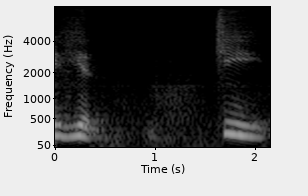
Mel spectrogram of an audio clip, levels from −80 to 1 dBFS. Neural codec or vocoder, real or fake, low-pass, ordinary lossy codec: codec, 16 kHz, 0.2 kbps, FocalCodec; fake; none; none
